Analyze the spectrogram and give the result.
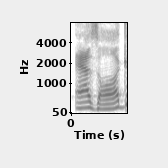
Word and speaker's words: Azog: Elsewhere, the orcs have made camp with Azog.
